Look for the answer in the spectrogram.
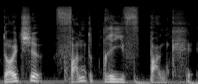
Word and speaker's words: Deutsche Pfandbriefbank: Det hedder Deutsche Pfandbriefbank. Kan du ikke lige prøve at forklare, hvad det er, og måske lige give en bedre udtale af det? – Jo, altså Deutsche Pfandbriefbank er en tysk bank, som er kommet i problemer.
